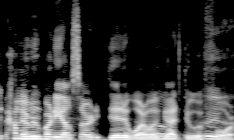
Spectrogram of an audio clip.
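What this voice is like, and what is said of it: Put-on New Jersey Mississippi accent. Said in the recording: “That was my New Jersey, Mississippi accent.”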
